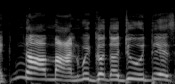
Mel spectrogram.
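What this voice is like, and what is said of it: Imitated heavy Caribbean accent. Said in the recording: “an inconsistent Caribbean accent ... very heavy ... very like cool runnings”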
